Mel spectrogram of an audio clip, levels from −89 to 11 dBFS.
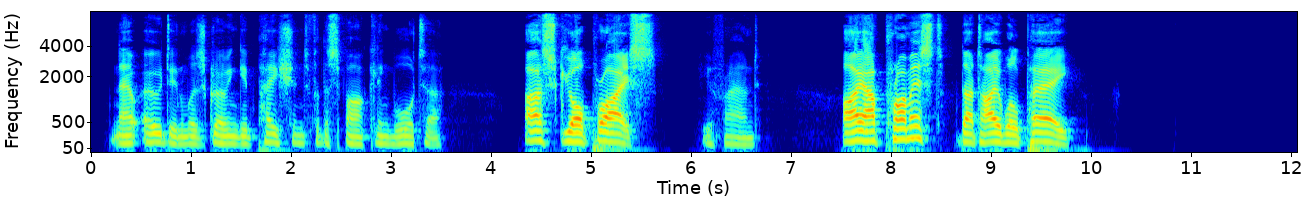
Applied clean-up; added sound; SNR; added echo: none; none; none; none.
